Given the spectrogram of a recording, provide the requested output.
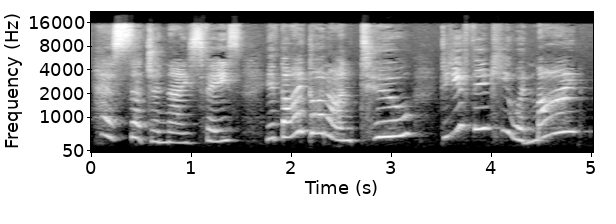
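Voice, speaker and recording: A woman voicing a small, polite storybook tree spider with a squeaky little voice and dainty, drawn-out manners. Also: big pitch swings, full character voice. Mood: polite, curious.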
